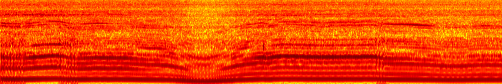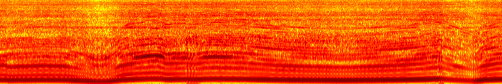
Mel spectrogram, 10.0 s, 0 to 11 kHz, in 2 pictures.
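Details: Husqvarna 562XP 60cc chainsaw, after a dealer reflash of its software for dying when hot and stumbling, bucking windfall: strong steady high revs sag briefly into each cut and snap back, clean and crisp; normal under load.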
